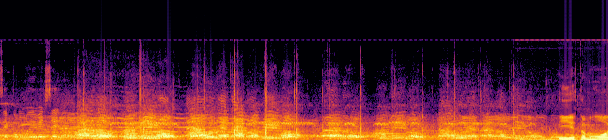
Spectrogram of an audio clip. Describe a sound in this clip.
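Young people clap their hands in rhythm.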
